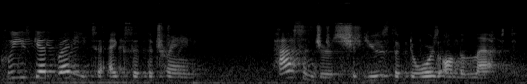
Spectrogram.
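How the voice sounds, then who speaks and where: An actress voicing a polite train announcer with formal, measured delivery. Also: female voice, fairly low pitch, sing-song, fairly bright tone. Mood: neutral, polite. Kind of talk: public transit announcement. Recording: echoing train PA, faint noise.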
